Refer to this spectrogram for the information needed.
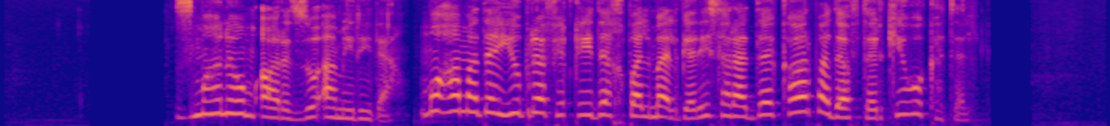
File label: Pashto Female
